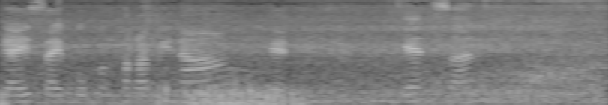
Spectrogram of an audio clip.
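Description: Road traffic rumbling, louder for about a second midway as a vehicle passes, with short high-pitched voices calling out over it.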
